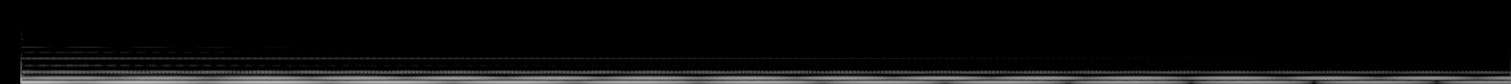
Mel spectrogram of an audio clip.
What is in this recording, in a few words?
chakra bowl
